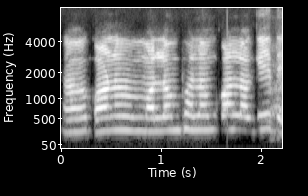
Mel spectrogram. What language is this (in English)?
Odia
